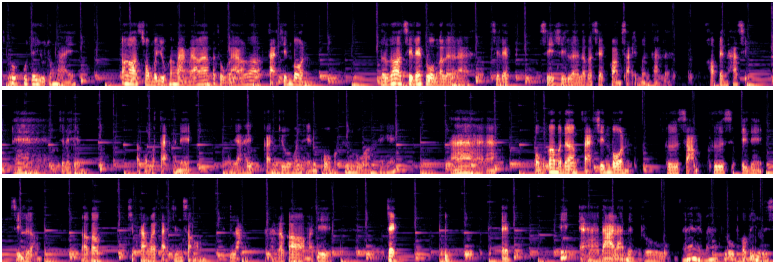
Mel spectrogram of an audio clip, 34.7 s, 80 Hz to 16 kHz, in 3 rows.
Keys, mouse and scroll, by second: 3.8 click, 6.1-7.2 drag, 9.1 right click, 10.8 click, 11.7 click, 12.5 click, 14.4-18.2 drag, 18.9 click, 20.2 click, 25.1 shift+click, 27.7 click, 30.7 click, 33.3 click, 33.8 middle click.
